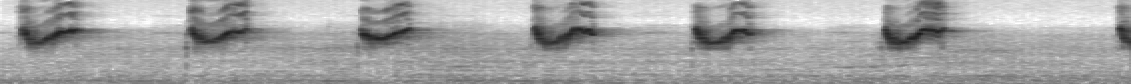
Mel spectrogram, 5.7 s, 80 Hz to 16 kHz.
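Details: Long-tailed shrike, known locally as pentet or Madura cendet, in mimicking song copying other birds; a steady series of seven loud, swooping dip-and-rise whistles roughly every 0.8 seconds, each opening with a brief high tick.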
